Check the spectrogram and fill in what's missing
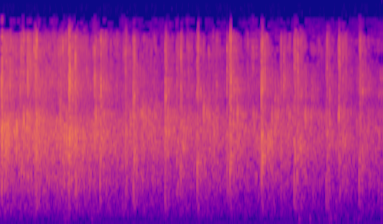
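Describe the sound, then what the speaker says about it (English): An audience applauds a conference panel, brisk clapping from many hands that stays fairly even throughout and eases slightly toward the end. "Let's give a round of applause to our panel."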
